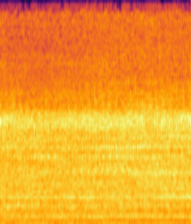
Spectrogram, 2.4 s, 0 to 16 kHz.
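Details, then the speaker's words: Normal idle, Ravon R2/Chevrolet Spark M300 B12D2 (LL0) engine, 112,000 km, 5W-20 oil: first start after repair to cure an engine noise, cold at 23 °C after throttle cleaning and idle adaptation. Even, steady idle, smooth low hum, no tapping or knock. "работает тихо brown бесбаев что все снова посмотрим что у нас по параметрам"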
